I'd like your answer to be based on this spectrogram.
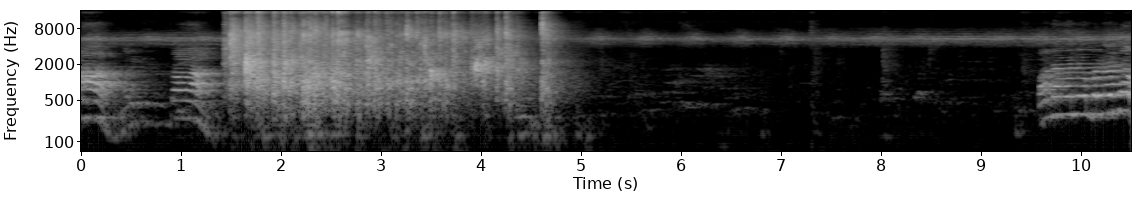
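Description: Students in a classroom clap their hands together in a loud, dense burst that lasts a few seconds and then stops abruptly, with a teacher talking before and after it.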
